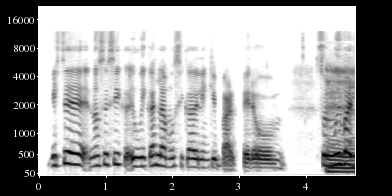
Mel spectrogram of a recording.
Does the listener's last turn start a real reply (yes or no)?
yes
